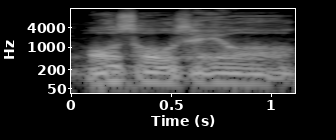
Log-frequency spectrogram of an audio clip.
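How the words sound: The greeting is said at a very low pitch. "아주 저음으로"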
